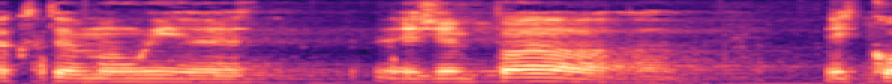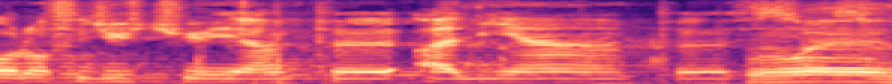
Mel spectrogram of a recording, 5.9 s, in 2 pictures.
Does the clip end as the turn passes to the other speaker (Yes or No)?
Yes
